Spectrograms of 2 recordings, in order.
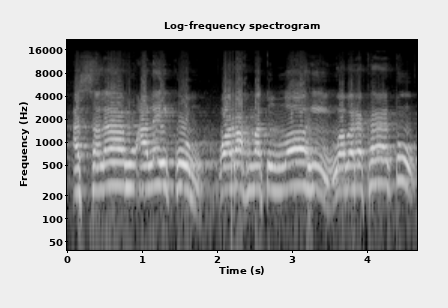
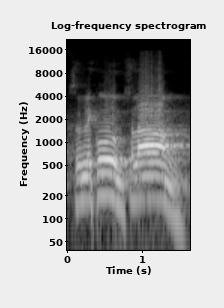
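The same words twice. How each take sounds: First: Slow, every syllable of "Assalamualaikum warahmatullahi wabarakatuh" spoken out clearly; careful full greeting; slow full salam. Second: Hurried, swallowed greeting; sloppy half-said salam; clipped rushed salam. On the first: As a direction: say the whole greeting slowly and completely. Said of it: "Itu salam yang betul". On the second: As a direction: toss off the salam carelessly. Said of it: "Apa Jina bilang?". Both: Shown as a demonstration.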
